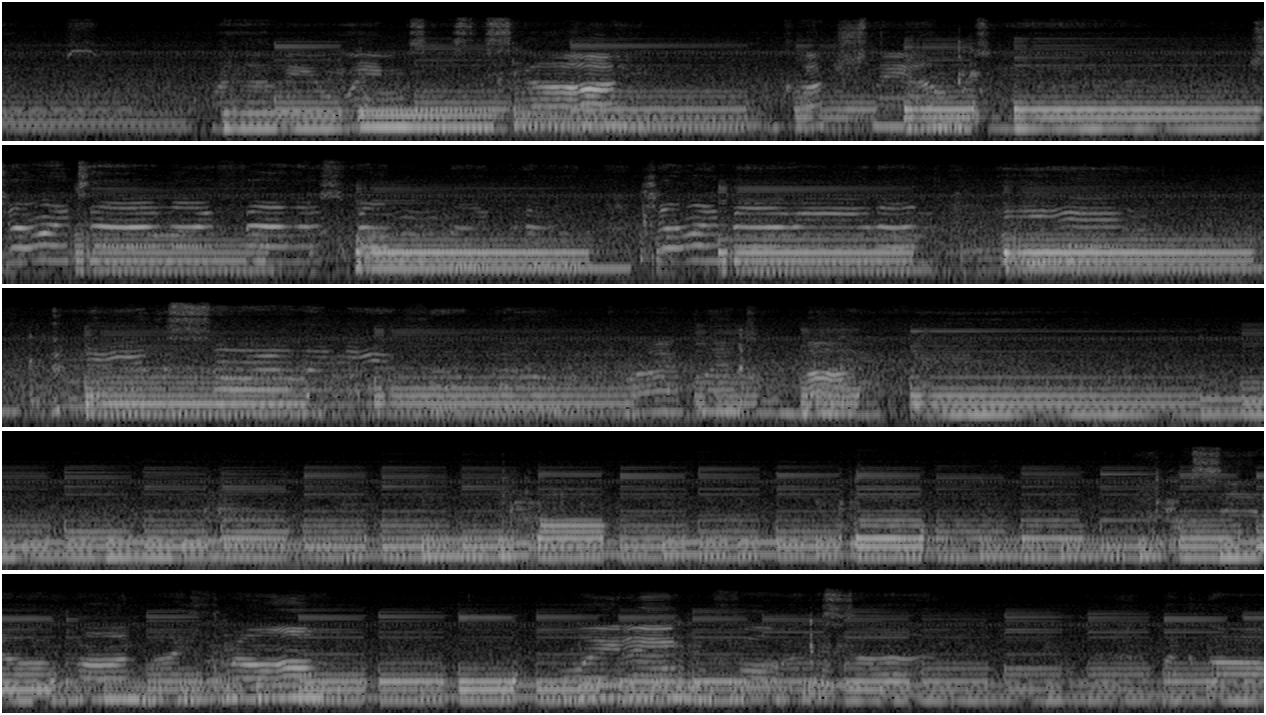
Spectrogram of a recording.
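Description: Electric guitar played through a small portable amplifier, picking a song's chords that change about every second.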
